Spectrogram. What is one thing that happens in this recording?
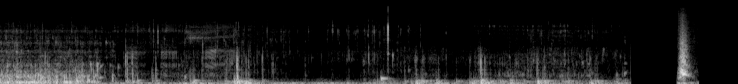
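Small waves lap and splash gently at the water's surface.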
